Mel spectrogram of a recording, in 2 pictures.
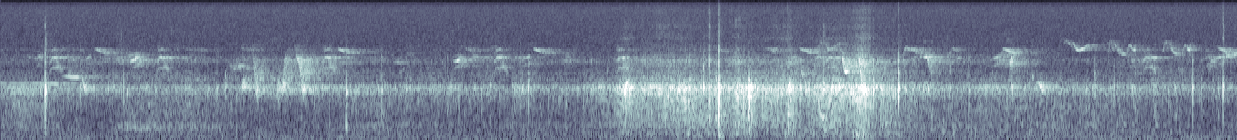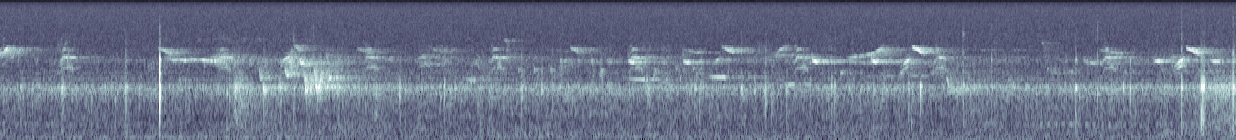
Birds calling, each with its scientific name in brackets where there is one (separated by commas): Omao (Myadestes obscurus), Apapane (Himatione sanguinea)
